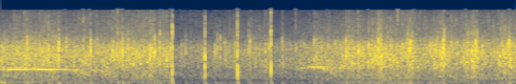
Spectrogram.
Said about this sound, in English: Come on, can you give God a big hand clap? Stand to your feet, guys. Come on, stand to your feet. Come on, let's give God a big hand.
